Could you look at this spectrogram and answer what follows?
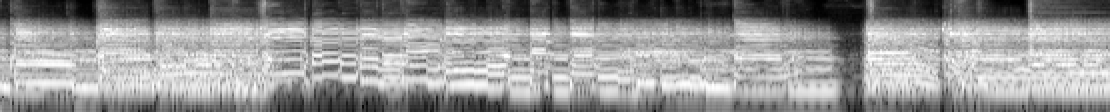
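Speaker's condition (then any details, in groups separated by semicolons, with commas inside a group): No condition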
